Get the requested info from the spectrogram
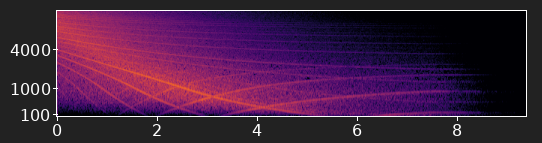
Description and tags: Noise Down 1
effect, fx, noise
